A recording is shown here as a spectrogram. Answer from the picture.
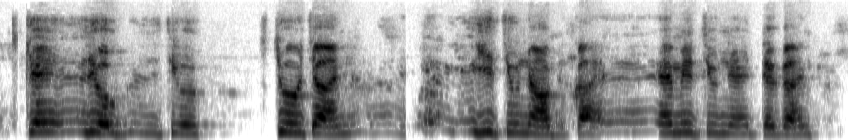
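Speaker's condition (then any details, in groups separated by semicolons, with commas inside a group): Cerebral palsy; cannot speak normally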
